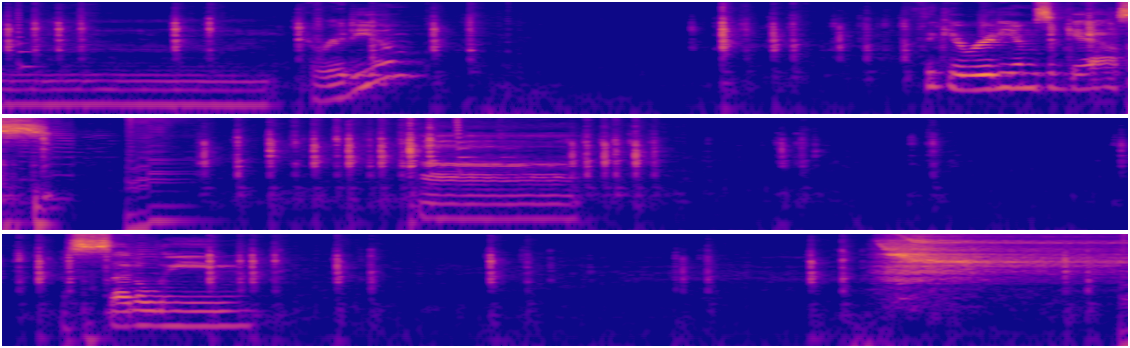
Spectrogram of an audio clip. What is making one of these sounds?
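Electronic game tones beep and warble in short bursts.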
